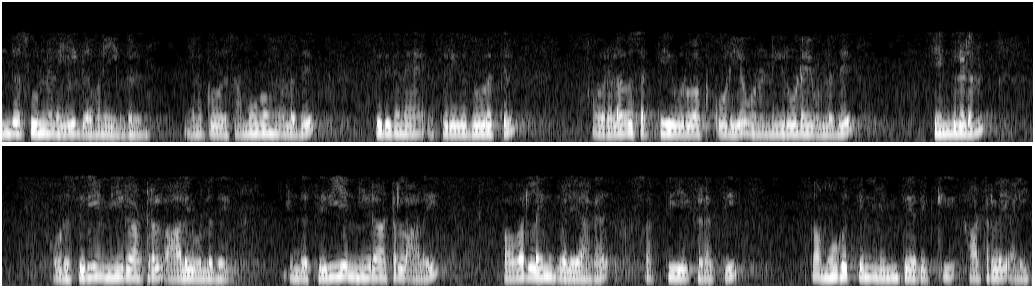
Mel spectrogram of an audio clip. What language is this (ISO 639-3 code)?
tam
